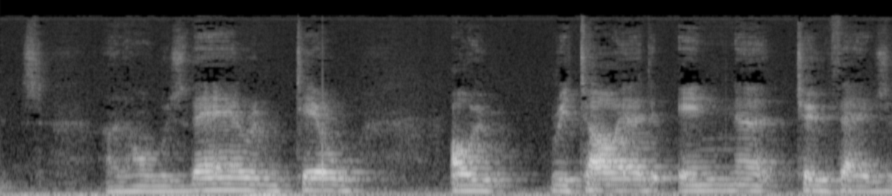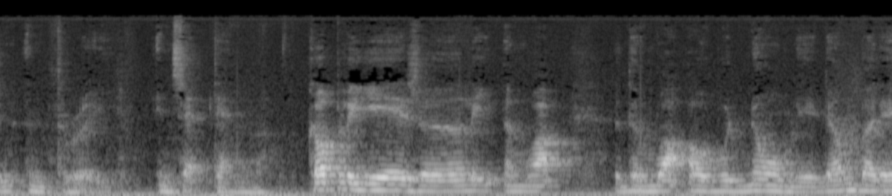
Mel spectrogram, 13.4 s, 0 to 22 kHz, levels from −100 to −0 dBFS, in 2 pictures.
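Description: Overlapping chunks cause a brief stutter in the audio at 2.42, 5.44, 8.47 and 11.49 s. Each join replays about 25 ms of sound. The audio was cut into 3-second chunks, and each new chunk started before the previous one finished.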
